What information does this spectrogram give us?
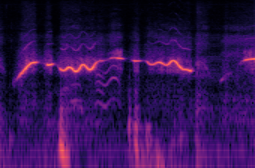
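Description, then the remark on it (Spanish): Someone whistles a wandering, tuneless line, the pitch sliding and wobbling in short phrases with brief breaks, no words spoken, loud and clear. “¿Tú has visto que un albañil cuando está haciendo su trabajo se pone a silbar, no silba ninguna sintonía?”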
